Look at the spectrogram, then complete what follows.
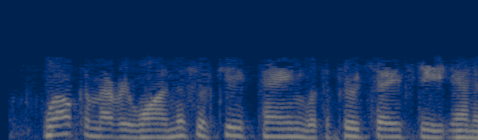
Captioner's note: voiceover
